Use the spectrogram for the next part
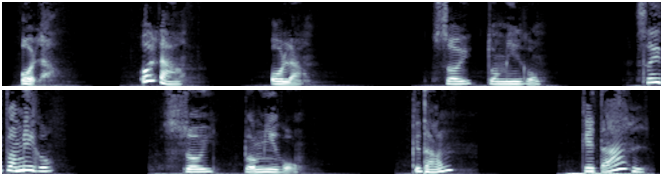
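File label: vox Spanish child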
